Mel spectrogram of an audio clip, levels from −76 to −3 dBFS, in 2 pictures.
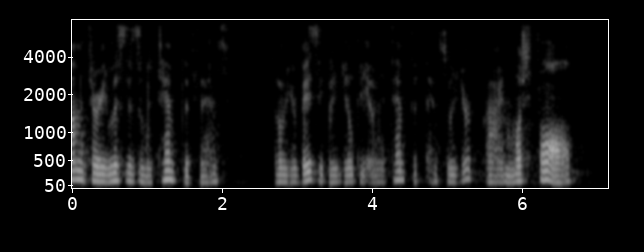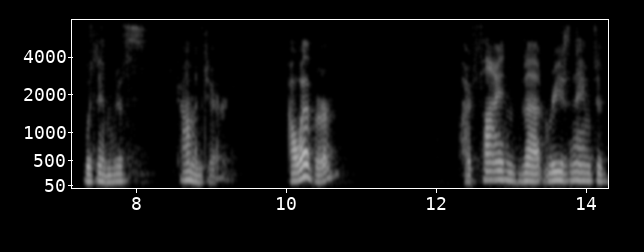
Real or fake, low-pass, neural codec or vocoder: fake; 7.2 kHz; autoencoder, 22.05 kHz, a latent of 192 numbers a frame, VITS, trained on one speaker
